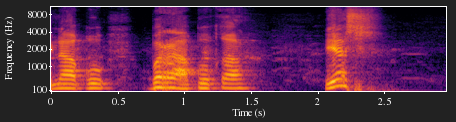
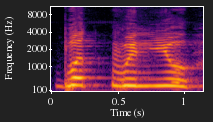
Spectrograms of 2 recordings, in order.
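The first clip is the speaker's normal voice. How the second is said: ordinary talk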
